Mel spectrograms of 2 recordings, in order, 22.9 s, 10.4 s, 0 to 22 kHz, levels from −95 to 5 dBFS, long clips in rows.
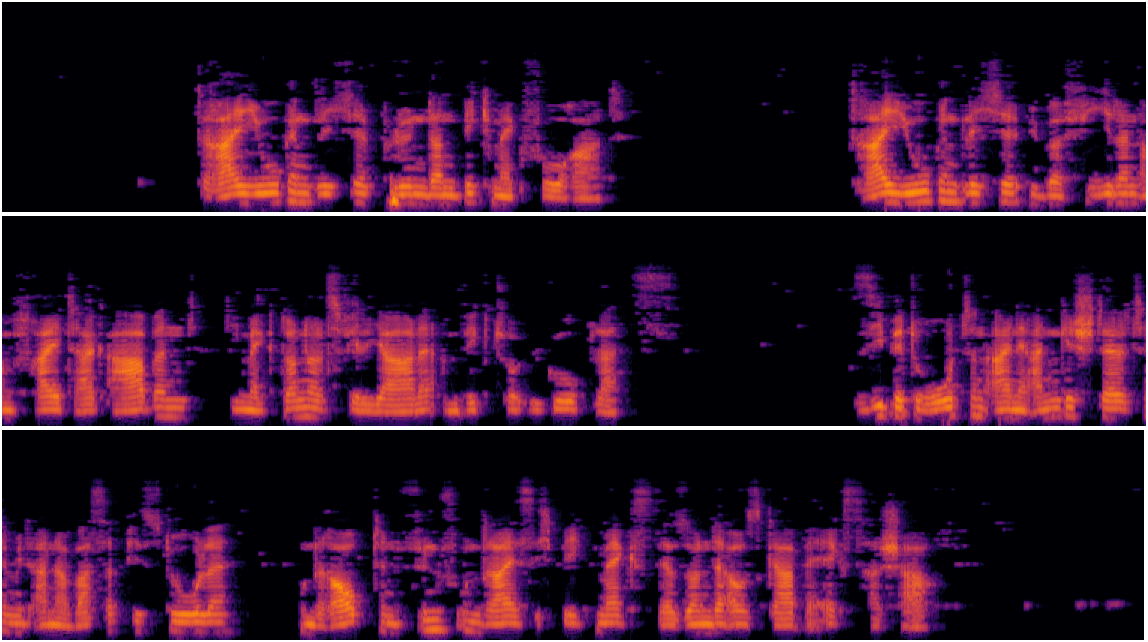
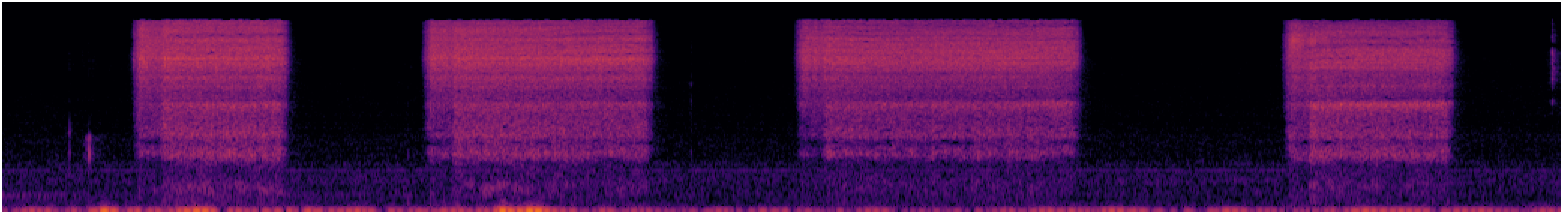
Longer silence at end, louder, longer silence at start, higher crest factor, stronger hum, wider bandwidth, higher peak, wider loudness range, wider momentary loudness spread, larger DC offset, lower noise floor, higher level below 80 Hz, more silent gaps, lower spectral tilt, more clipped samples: first, 1.4 s vs 0.05 s; first, -28 LUFS vs -32 LUFS; first, 1.3 s vs 0 s; about the same, 24 dB vs 20 dB; neither; second, 8.6 kHz vs 16 kHz; first, -6 dBFS vs -18 dBFS; about the same, 4 LU vs 3 LU; first, 11 LU vs 8 LU; neither; first, -90 dBFS vs -58 dBFS; second, -76 dBFS vs -58 dBFS; neither; first, -5 dB/octave vs 3 dB/octave; neither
